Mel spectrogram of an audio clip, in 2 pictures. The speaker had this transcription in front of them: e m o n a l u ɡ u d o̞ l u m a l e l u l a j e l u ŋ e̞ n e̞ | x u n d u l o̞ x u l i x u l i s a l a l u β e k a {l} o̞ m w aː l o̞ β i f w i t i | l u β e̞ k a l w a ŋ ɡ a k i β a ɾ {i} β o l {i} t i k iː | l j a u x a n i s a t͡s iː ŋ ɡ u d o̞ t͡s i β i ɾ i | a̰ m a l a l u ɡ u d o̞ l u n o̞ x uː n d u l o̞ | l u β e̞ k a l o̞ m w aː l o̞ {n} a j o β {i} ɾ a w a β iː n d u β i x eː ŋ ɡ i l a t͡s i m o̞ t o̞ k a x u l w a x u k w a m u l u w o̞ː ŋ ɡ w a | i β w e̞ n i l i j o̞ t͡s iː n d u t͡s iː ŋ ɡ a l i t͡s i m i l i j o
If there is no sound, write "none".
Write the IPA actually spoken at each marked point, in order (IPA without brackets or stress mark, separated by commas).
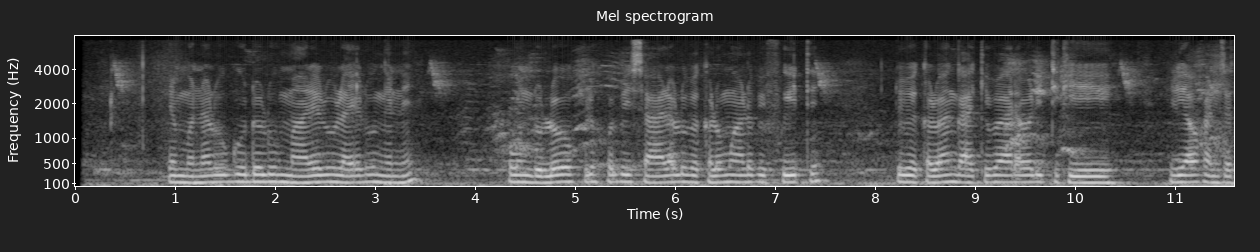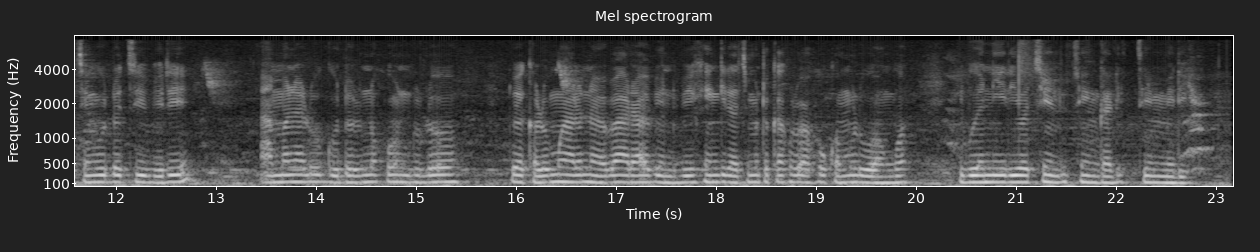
l, a, i, n, a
